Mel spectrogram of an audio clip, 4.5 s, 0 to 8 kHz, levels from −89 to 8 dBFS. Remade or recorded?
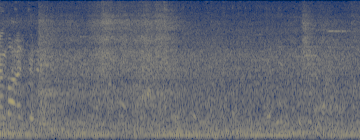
recorded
